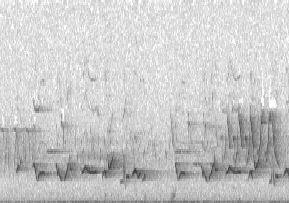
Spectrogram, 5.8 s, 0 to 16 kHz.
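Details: Black-and-white Warbler on breeding territory in Sax-Zim Bog on a foggy, hazy morning, 24 May 2020. It gives its loud, hearty, thin, high, squeaky weesey-weesey song, two-part notes repeated steadily, with other birds chirping in the background.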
